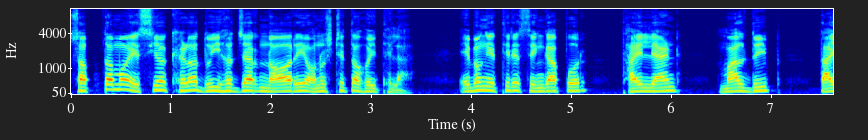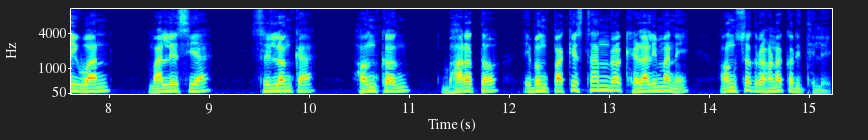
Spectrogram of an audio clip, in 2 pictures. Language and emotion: Odia, neutral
